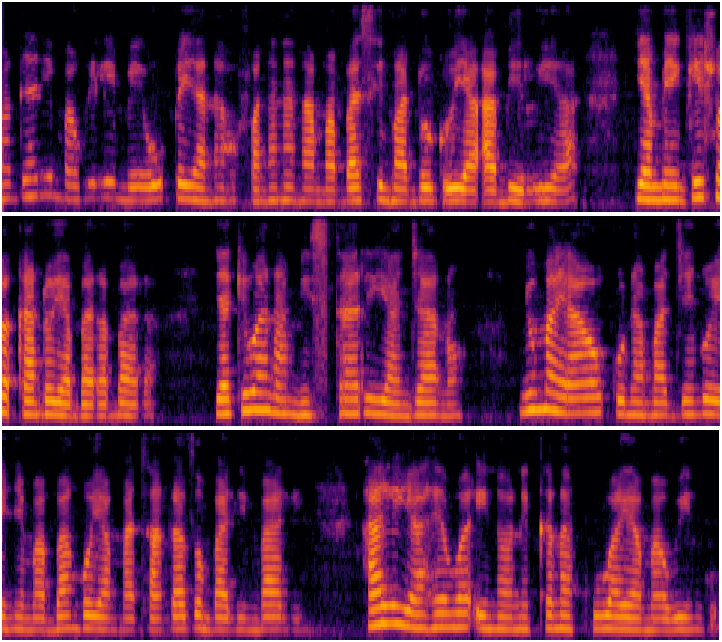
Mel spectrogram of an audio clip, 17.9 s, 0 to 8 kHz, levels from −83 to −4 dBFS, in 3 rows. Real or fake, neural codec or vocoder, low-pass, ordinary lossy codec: fake; vocoder, 22.05 kHz, 80 mel bands, HiFi-GAN; 7.2 kHz; Opus, 24 kbps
